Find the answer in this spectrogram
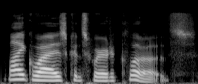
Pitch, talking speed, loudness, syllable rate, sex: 190 Hz, 150 wpm, -15 LUFS, 5.0 syllables/s, female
